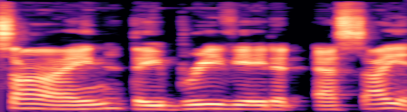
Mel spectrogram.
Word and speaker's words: sine: ones one's called the sine ratio ones the cosine ratio and one's the tangent ratio and yes this is pronounced sign they abbreviated si n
